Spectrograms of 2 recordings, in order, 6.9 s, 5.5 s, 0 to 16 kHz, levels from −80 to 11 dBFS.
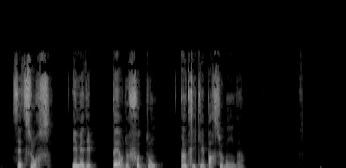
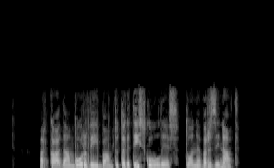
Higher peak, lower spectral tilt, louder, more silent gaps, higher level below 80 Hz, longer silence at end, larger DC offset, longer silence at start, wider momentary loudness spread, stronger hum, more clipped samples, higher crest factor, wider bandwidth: about the same, -2 dBFS vs -2 dBFS; second, -3.5 dB/octave vs -5.5 dB/octave; second, -27 LUFS vs -18 LUFS; second, none vs 3.62-3.70 s; about the same, -62 dBFS vs -62 dBFS; first, 2.05 s vs 0.75 s; neither; second, 0.25 s vs 0.8 s; first, 12 LU vs 8 LU; neither; neither; first, 26 dB vs 16 dB; first, 11.5 kHz vs 8 kHz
